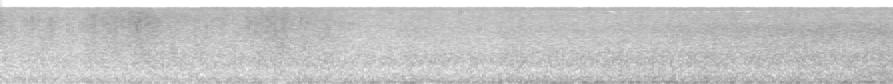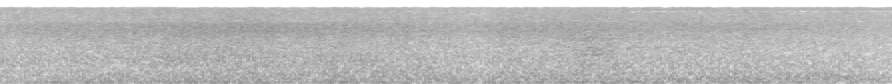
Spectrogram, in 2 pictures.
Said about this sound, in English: Is that what the sea sounds like? Yeah.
